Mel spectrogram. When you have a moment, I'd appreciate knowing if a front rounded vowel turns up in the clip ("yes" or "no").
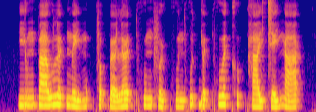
yes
